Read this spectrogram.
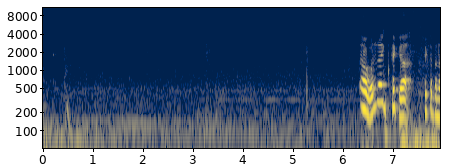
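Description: Footsteps tread slowly on hard ground.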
